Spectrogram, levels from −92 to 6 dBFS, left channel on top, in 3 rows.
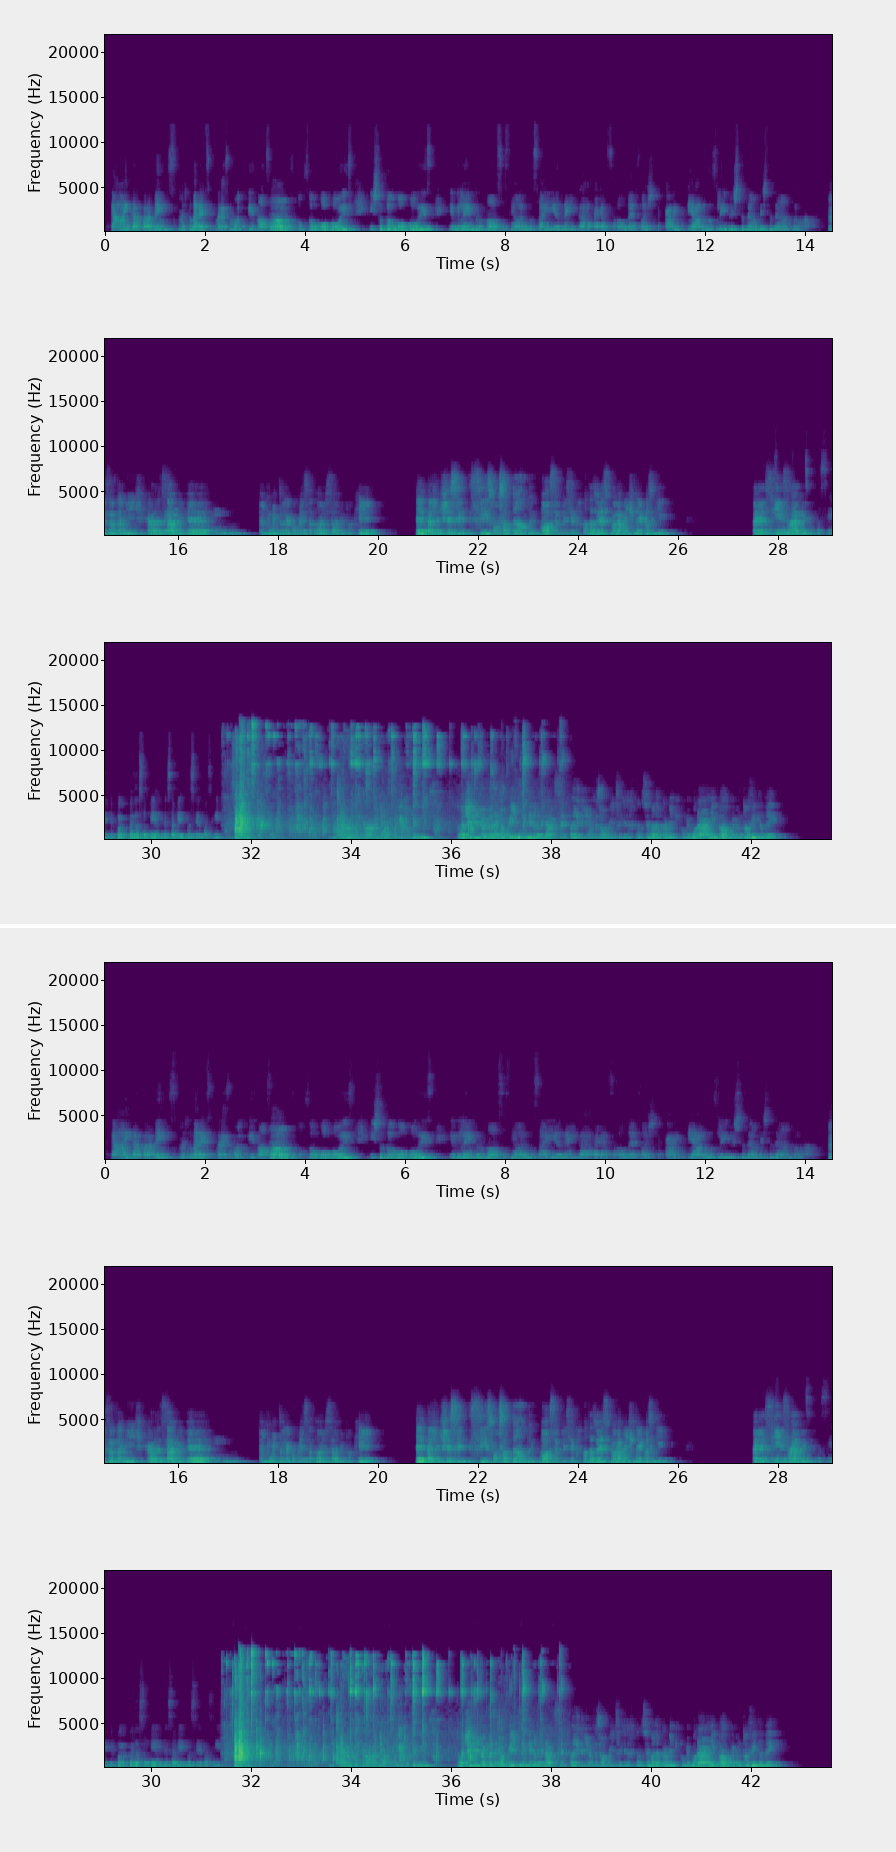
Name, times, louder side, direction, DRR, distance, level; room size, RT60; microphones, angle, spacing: voice 1, 0.1-3.3 3.8-10.9 11.2-14.1 15.7-17.4 27.8-32.7 36.6-37.9, left 3 dB, 90° left, 3 dB, 0.5 m, -44 dB
voice 2, 3.3-3.8 14.5-16.6 17.6-19.9 20.7-25.8 27.5-28.7 33.2-35.7 36.1-37.3 37.5-42.4, equal, 10° right, -4 dB, 0.5 m, -39 dB
sound 1, 31.4-38.4, right 4 dB, 75° right, 0.4 m, -35 dB
2.6 x 2.2 x 2.5 m, 0.67 s
head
